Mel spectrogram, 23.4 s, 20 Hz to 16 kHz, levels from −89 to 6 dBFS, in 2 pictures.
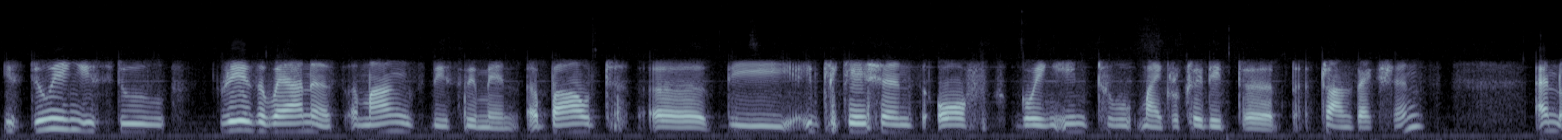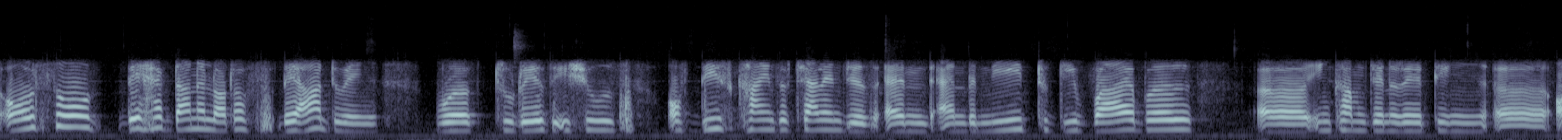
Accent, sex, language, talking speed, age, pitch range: Indian, female, English, 130 wpm, 50-69, 155-215 Hz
